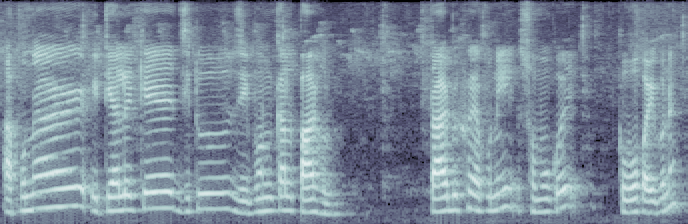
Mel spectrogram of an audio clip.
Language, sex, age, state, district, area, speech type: Assamese, male, 30-45, Assam, Charaideo, urban, spontaneous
